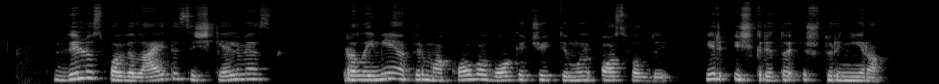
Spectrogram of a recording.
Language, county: Lithuanian, Klaipėda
